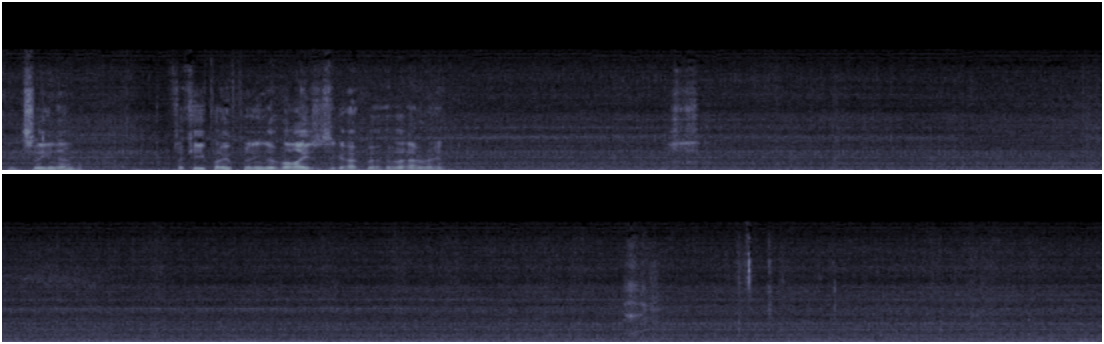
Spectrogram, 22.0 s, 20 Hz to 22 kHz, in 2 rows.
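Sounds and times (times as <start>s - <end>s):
motorcycle engine humming: 0.0s - 22.0s
road and wind noise: 0.0s - 22.0s.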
